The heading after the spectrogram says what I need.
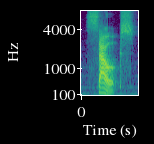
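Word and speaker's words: seax: Cliff it's actually s-e-a-x which is pronounced according to Wikipedia socks uh which is I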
